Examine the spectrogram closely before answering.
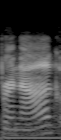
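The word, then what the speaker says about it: Bernagh: spelled B E R N A G H or Berno. Not sure how you say that uh how they say that in Ireland. Robot Lady, any thoughts? Yeah, that's a good question. It's often pronounced Bernog or sometimes Berno depending on the Irish accent or the local dialect.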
